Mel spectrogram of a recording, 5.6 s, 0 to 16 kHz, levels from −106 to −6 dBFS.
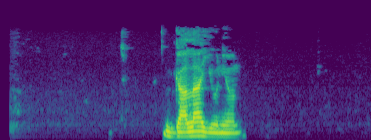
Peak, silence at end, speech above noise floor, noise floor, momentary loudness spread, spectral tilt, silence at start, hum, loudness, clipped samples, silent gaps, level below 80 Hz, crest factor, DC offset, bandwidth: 0 dBFS; 1.95 s; 66 dB; -83 dBFS; 16 LU; -7 dB/octave; 1.8 s; none; -17 LUFS; under 0.1%; none; -62 dBFS; 22 dB; under 0.1%; 7.6 kHz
